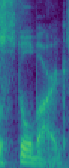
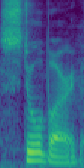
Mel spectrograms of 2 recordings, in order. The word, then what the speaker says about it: Stuhlbarg: Michael Stuhlbarg. – Stuhlbarg.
